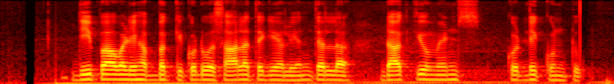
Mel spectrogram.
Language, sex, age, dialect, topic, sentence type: Kannada, male, 31-35, Coastal/Dakshin, banking, question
